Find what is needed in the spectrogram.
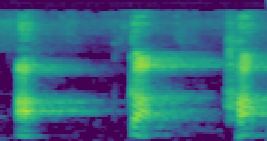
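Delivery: అ, క, హ said separately from the throat; throat sounds. Shown as a demonstration. Guru shows the student where letters are formed, demonstrated throat sounds. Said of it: "ఇక్కడి నుంచి పలకాలి".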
